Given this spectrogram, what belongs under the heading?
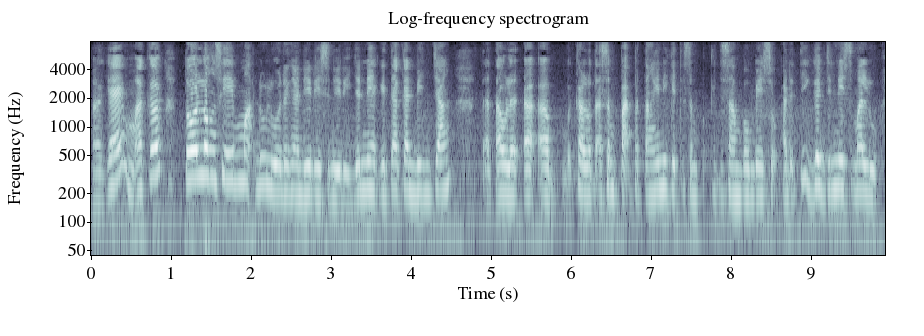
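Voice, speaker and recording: A woman's voice: mid-range voice, brisk, a little hiss or hum. A woman with a Malaysian Malay accent giving an emotive religious talk, full of rhetorical questions and exclamations. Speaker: religious speaker.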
